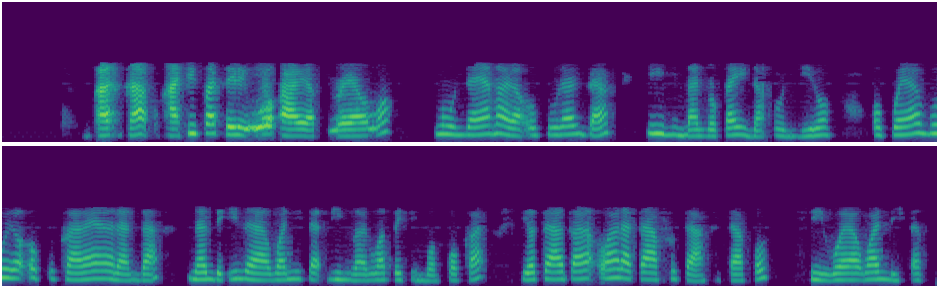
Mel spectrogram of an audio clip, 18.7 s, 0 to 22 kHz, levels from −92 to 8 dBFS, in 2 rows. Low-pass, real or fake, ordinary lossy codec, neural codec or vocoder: 3.6 kHz; fake; MP3, 24 kbps; codec, 16 kHz, 0.5 kbps, FunCodec, trained on LibriTTS, 25 frames a second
